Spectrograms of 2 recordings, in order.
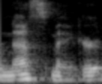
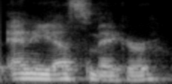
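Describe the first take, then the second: First: "nes Maker" with nes said as one syllable; one-word pronunciation. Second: "N E S Maker" with N, E, S said as separate letters; spelled-out pronunciation. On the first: Interviewee giving the tool's other name, nes as one word. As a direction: run the letters together as a word in "nes Maker". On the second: Interviewee naming a game tool both ways, letters spelled out. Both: Shown as a demonstration. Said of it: "depending on how you pronounce it".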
